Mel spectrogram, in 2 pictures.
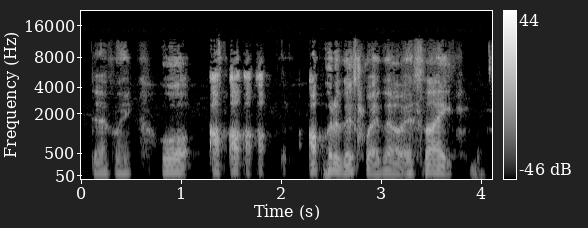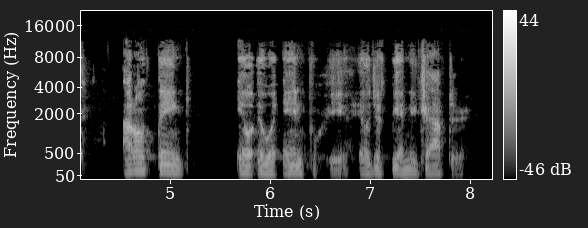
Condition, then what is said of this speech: Stuttering. And for me, like, I kind of relate to that because I have a stutter and a lisp.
